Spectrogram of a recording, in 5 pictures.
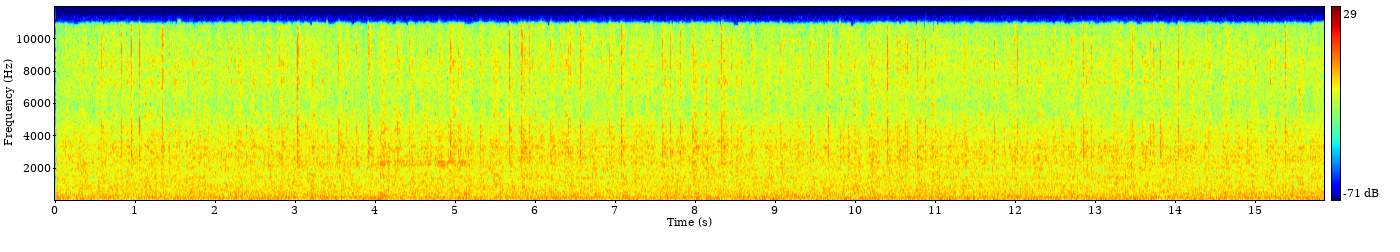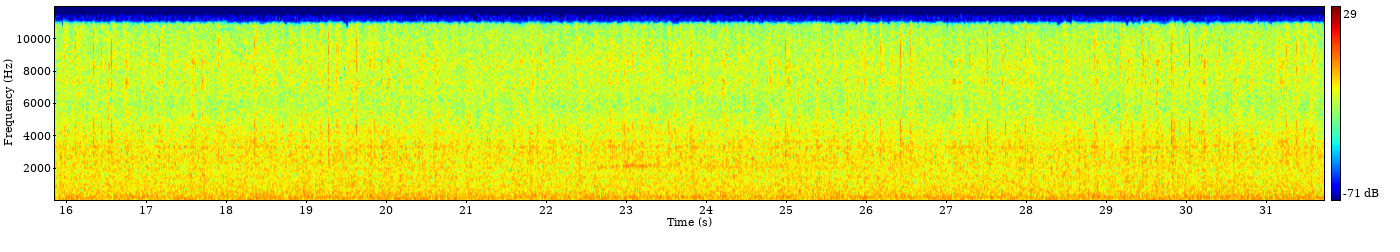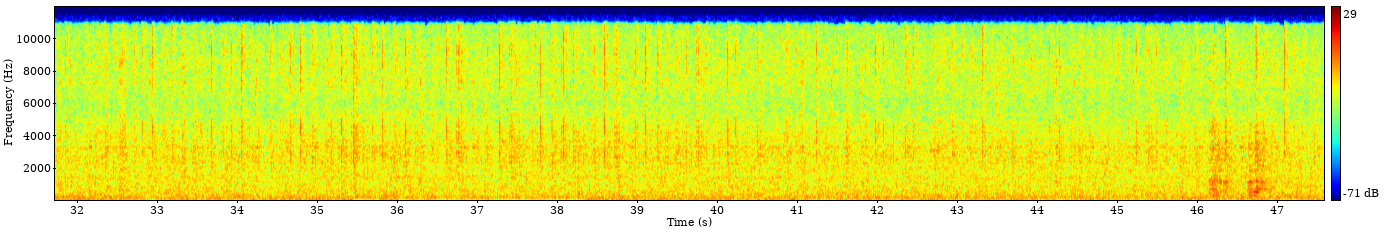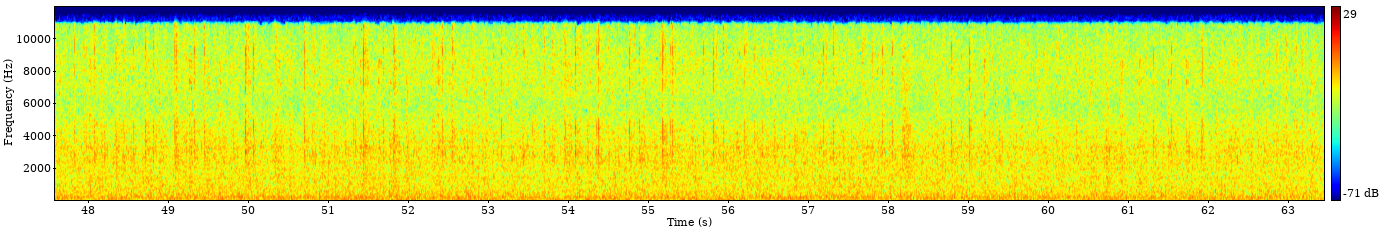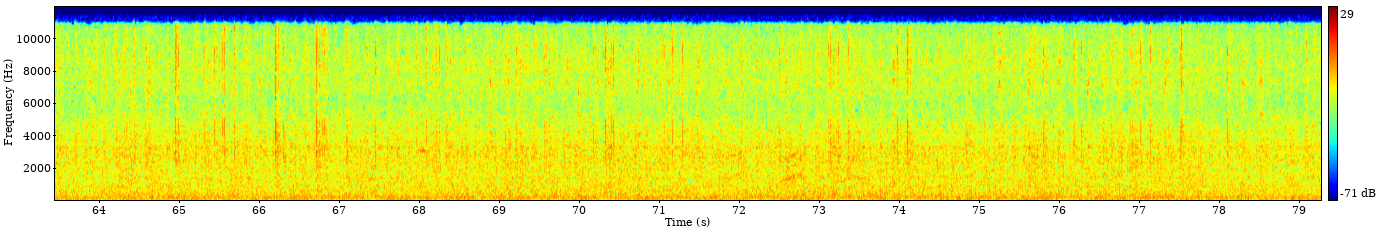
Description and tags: air conditionings two items 9
Hum between two air conditioning split-systems (outdoor part).
Recorded 2012-10-13.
